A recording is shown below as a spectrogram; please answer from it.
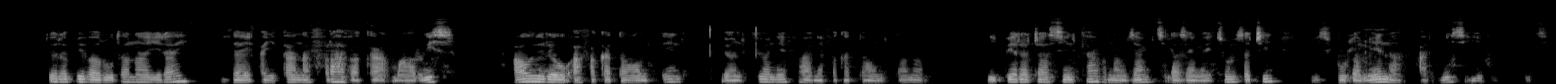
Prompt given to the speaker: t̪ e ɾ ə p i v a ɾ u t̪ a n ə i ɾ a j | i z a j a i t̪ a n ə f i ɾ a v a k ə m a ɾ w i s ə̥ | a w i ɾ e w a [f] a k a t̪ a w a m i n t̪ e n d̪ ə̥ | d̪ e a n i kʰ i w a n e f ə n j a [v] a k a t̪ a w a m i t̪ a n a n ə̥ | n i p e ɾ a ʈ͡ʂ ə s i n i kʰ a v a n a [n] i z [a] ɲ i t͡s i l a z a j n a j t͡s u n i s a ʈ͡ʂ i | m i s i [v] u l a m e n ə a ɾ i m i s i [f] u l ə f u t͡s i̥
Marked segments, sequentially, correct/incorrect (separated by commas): correct, incorrect, incorrect, correct, correct, incorrect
